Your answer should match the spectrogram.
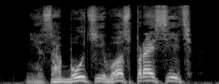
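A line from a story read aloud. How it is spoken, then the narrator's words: Whisper. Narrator (Russian): прошептал Джеремия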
